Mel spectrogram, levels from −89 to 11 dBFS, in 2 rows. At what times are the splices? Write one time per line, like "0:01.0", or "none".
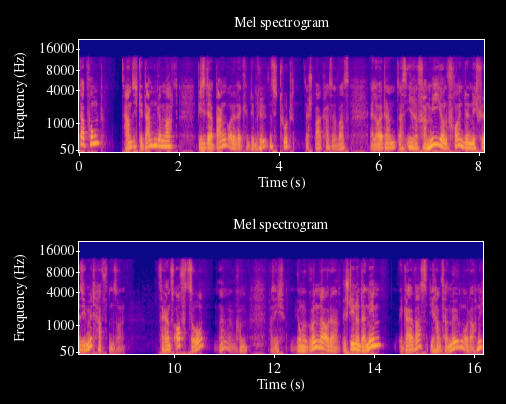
none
